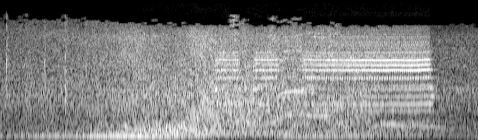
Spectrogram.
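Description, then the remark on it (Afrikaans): A truck rumbles as it drives past on a street, nearly running someone over, and sounds a long, loud horn blast that holds steady for a few seconds before cutting off, with road noise underneath and no voices. “Die vragmotor het my byna omgeraai.”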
